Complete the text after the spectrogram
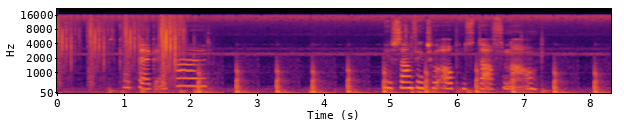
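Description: A young woman speaks briefly into a microphone, close and clear.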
